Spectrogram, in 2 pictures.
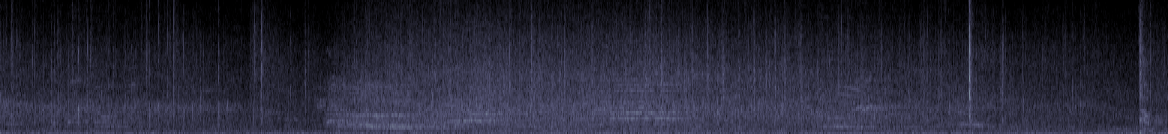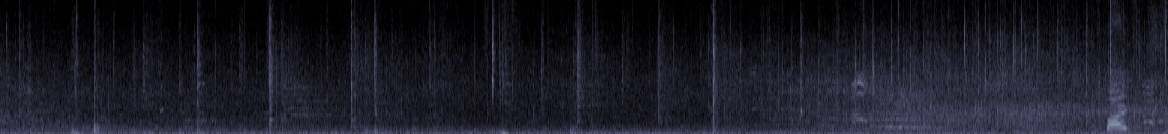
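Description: Badminton rackets striking a shuttlecock in a rally: sharp single cracks every second or two through the second half, over the noise of an arena crowd. Before the rally, crowd voices and chatter rise for several seconds.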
